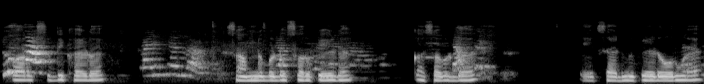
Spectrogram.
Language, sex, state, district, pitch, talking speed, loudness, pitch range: Rajasthani, female, Rajasthan, Churu, 200 Hz, 155 wpm, -18 LUFS, 185-310 Hz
